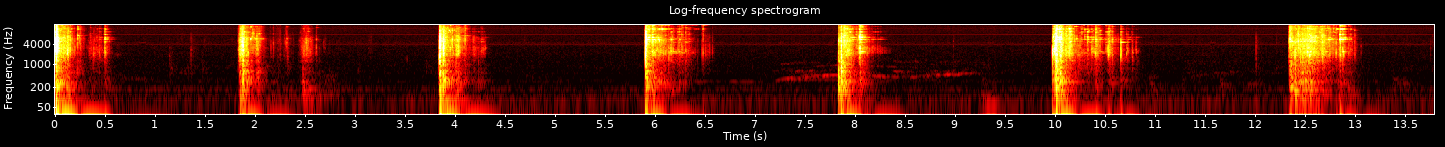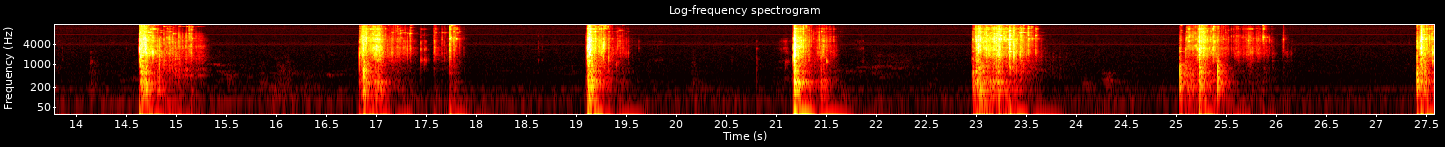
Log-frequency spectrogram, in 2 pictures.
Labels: is something being broken?
yes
